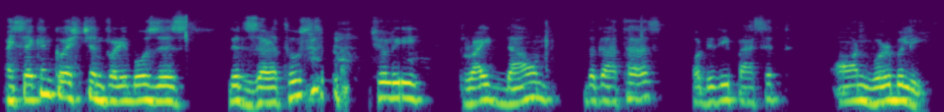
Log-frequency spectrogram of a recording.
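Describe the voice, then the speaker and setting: Audience member, polite questioner, somewhat high voice, dull call line. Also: male voice, steady tone, measured pace, mellow. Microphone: video call. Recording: dull lo-fi video call audio.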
